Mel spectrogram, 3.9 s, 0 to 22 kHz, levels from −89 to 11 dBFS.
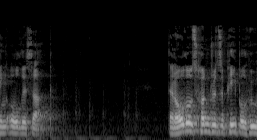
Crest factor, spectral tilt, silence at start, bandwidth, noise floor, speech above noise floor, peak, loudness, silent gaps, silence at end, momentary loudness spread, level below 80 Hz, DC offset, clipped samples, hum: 18 dB; -5 dB/octave; 0 s; 11.5 kHz; -72 dBFS; 44 dB; -12 dBFS; -28 LUFS; none; 0 s; 13 LU; -72 dBFS; under 0.1%; under 0.1%; none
